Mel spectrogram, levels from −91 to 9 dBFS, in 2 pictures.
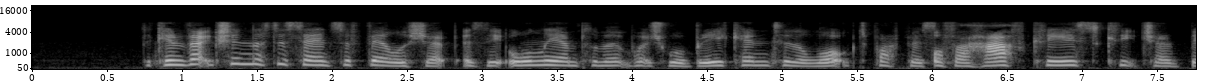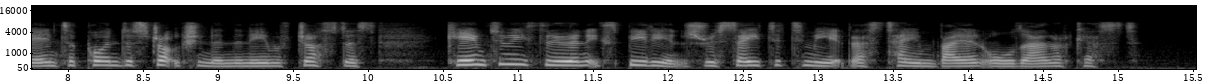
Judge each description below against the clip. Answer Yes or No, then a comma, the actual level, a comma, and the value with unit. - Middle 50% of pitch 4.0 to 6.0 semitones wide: Yes, average, 4.4 semitones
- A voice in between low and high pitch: No, high, 240 Hz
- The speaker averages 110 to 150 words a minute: No, average, 180 wpm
